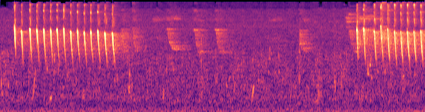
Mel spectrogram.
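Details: Bar-winged prinia of the crystal variety in lively song: a fast, high, ticking trill of about a second, a pause with faint scattered notes, then the trill starting again, over constant hiss.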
